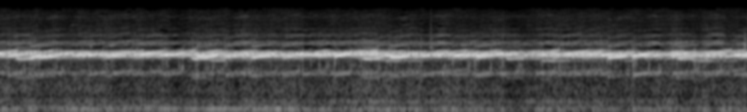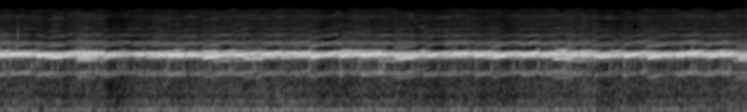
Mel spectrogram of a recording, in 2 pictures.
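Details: A frog pond at night early in the year, crowded with spring peepers whose high, ringing peeps pulse steadily in a thick, unbroken chorus over faint low rumbling.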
